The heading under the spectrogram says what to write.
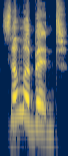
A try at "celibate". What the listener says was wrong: Celibate. No, celibate. There's no N, my love.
